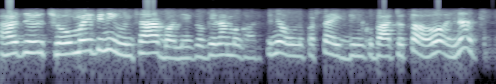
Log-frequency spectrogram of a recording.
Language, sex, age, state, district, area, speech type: Nepali, female, 18-30, West Bengal, Alipurduar, urban, conversation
